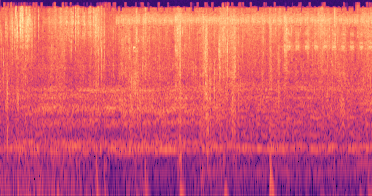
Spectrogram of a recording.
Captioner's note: insects trilling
